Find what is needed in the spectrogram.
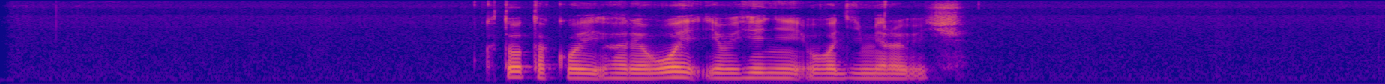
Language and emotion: Russian, neutral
